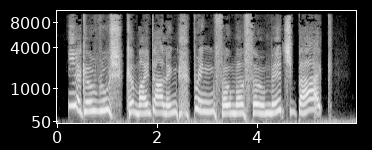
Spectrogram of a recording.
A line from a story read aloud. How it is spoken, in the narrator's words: she cried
